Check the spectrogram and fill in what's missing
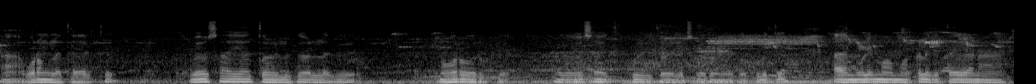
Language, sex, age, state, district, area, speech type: Tamil, male, 30-45, Tamil Nadu, Cuddalore, rural, spontaneous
